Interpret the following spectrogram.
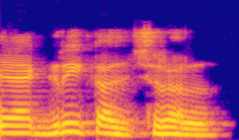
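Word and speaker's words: agricultural: agree कल अब देखि जहां भी टी य आर अगर इकट्ठा आता है इसका आपने टर नहीं पढ़ना है चर पढ़ते हैं चर ठीक है ए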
